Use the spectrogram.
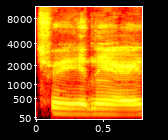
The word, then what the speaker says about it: Trillionair: We just pronouncing it trillionaire. It ain't even spelled the same thing.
